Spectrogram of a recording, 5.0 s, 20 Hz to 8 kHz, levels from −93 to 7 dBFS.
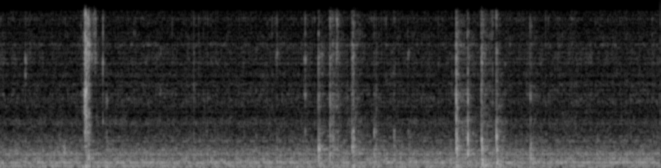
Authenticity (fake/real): fake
